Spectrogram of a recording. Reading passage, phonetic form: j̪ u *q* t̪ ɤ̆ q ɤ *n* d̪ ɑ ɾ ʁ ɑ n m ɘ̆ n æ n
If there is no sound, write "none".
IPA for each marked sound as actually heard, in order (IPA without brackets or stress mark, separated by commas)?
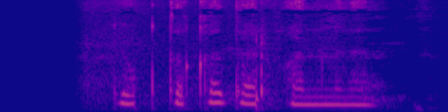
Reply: q, none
